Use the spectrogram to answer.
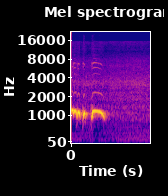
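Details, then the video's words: Zebra dove, known locally as perkutut, giving a quick run of three clear, slightly warbling notes, then quiet background. "Yatim pintar ngajak perkutut lain ikutan bunyi"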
